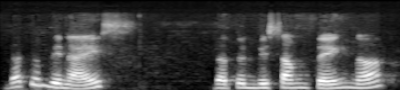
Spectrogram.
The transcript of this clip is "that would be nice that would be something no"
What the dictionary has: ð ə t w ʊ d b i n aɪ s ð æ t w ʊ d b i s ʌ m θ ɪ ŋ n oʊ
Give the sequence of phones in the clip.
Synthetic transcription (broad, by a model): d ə t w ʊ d b i n aɪ s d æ t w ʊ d b i s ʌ m t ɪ ŋ n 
